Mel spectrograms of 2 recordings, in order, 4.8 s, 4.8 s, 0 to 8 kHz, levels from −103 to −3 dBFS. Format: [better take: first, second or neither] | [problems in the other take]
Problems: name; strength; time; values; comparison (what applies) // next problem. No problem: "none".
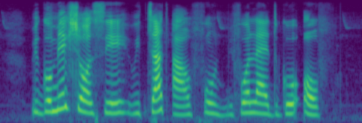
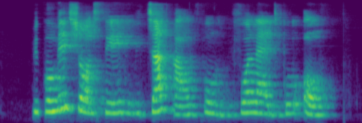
first | noise reduction (neural mask model DeepFilterNet 3)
